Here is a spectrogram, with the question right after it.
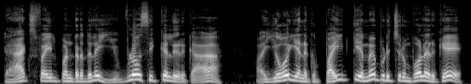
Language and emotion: Tamil, angry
